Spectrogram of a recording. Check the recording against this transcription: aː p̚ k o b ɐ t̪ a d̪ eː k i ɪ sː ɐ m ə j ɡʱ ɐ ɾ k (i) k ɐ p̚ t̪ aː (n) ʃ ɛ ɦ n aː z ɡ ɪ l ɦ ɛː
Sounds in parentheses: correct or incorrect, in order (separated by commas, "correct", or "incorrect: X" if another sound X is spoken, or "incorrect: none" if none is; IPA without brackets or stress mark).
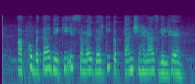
correct, correct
